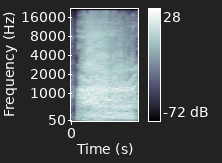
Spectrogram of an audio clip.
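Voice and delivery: loud mock lion roar; lion's roar. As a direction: roar suddenly like an attacking lion. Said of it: "And he goes".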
